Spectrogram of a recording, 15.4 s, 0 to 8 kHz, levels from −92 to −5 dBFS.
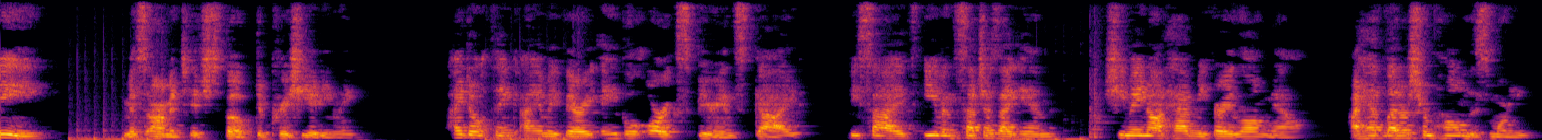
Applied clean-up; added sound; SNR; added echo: classical method WPE with log-MMSE.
